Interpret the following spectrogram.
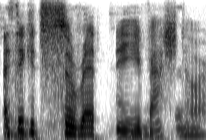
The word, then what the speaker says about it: Sredni Vashtar: I think it's Sredni Vashtar, I think.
